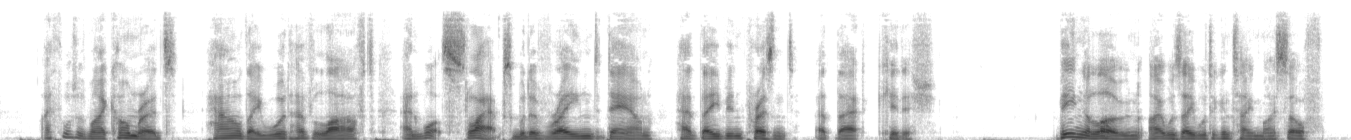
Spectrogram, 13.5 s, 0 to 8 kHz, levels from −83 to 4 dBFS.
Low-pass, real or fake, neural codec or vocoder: 7.2 kHz; real; none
